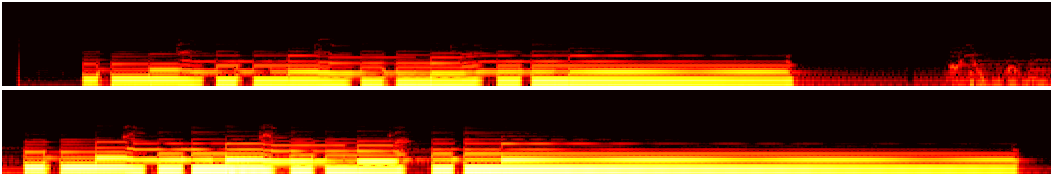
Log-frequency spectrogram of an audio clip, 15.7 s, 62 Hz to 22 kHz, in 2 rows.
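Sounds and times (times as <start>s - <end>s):
bass sound effects: 0.6s - 6.0s, 8.0s - 15.5s.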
